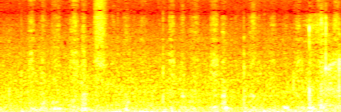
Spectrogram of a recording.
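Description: Faint scratching of a pen drawing short strokes on notebook paper, otherwise near silence.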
